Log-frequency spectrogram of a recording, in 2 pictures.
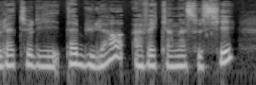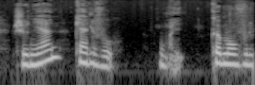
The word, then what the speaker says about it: Julián Calvo: Vous êtes architecte et à la tête de l'atelier Tabula avec un associé, Julián Calvo. Oui, Comment vous le prononcez à l'espagnol?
